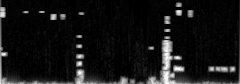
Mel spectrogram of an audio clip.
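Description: Sparse plucked notes from sanxian and pipa in Suzhou tanci accompaniment: a few single strokes about a second apart over a low hum.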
